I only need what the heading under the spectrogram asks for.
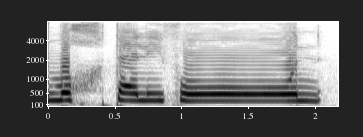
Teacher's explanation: کلمت مختلفون میں یہاں حرف الخاء کو ہم حلق کے اوپر والے حصے سے ادا کریں گے. خاء حروف تفخیم میں سے بھی ہے تو ہمیں اسے بھاری آواز میں پڑھنا ہے اور جو کہ اس پہ جزم ہے تو ہمیں خاء کو ظاہر کرنا ہے.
